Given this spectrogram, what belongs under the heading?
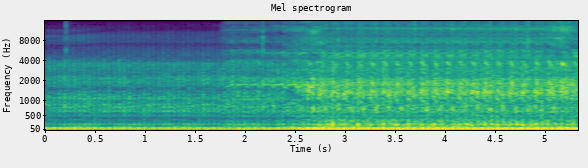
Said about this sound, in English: And then we have the sucking. Hear it? So that sucks and vibrates, first setting. And now for the thrusting.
